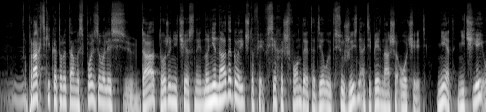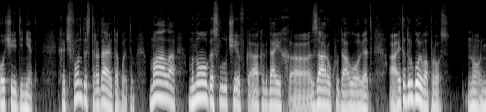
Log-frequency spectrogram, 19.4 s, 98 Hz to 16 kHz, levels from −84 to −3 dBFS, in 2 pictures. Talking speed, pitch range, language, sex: 135 wpm, 115-155 Hz, Russian, male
